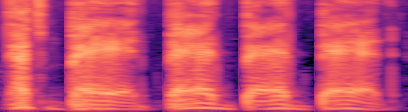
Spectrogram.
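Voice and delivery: low, soft mock of Trump's "bad, bad, bad". Mocking Trump's repeated words.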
